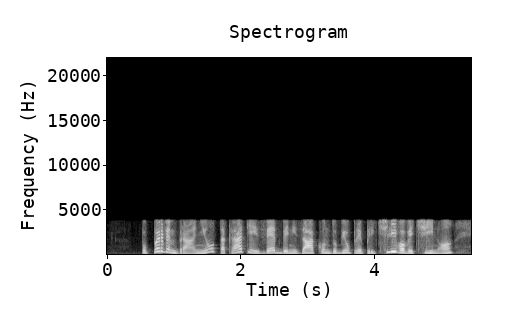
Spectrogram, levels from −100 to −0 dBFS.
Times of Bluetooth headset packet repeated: none

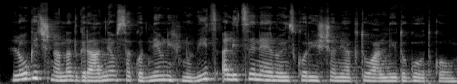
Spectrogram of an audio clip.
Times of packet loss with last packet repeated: none

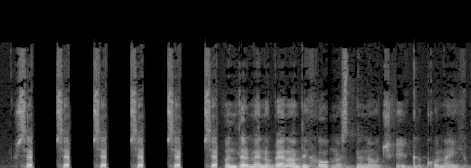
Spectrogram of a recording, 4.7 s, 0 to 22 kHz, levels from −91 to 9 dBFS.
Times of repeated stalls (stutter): 3.13-3.98

